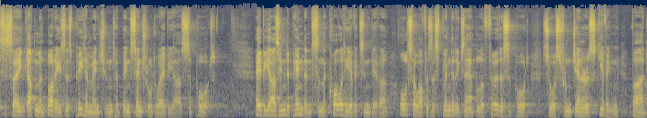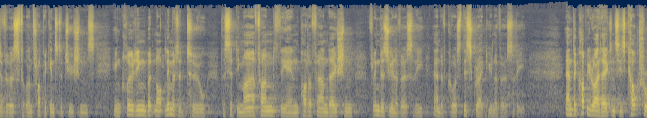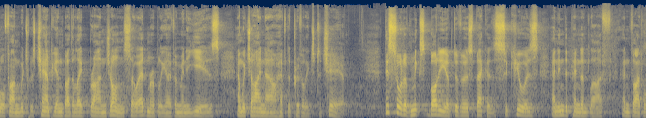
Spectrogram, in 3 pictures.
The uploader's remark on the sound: In this Sydney Ideas event he gives an inaugural Australian Book Review (ABR) Patrons’ Lecture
